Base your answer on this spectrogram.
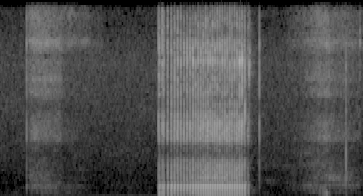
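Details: Sleeping pug snoring in a quiet room: one loud, raspy, rattling snort lasting about a second, set between softer breathing sounds.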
